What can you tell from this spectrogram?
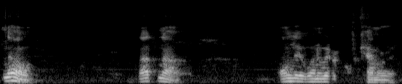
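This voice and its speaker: A man's voice: mid-range voice, unhurried, mellow, slightly rough, rough recording. A man co-commentating a live game tournament with dry, wry remarks. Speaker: esports co-commentator.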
